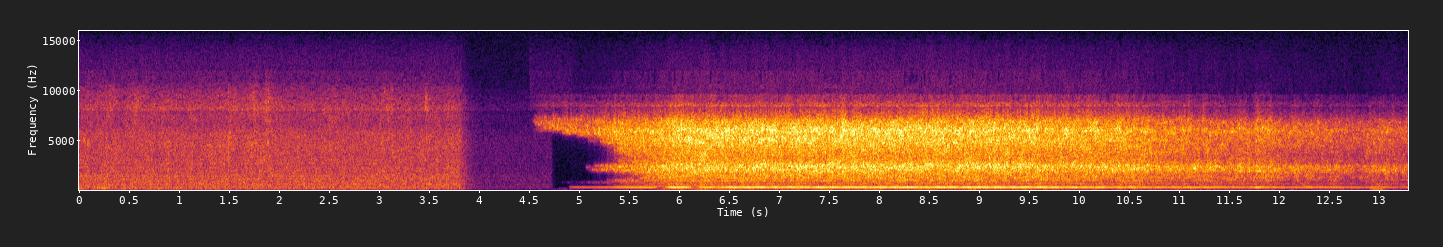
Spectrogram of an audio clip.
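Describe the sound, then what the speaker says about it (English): A vacuum cleaner drones steadily with a broad whooshing roar, briefly cutting out before starting up again louder with a steady whine, no voices. "Sounds like a vacuum."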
